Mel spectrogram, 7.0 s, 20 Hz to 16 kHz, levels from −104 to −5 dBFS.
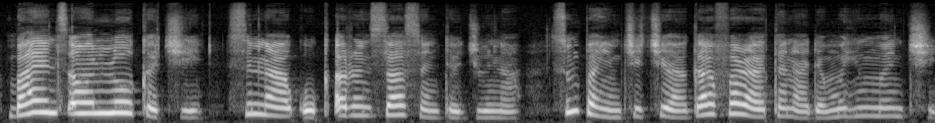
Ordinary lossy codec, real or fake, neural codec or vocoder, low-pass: none; fake; vocoder, 44.1 kHz, 128 mel bands, Pupu-Vocoder; 14.4 kHz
